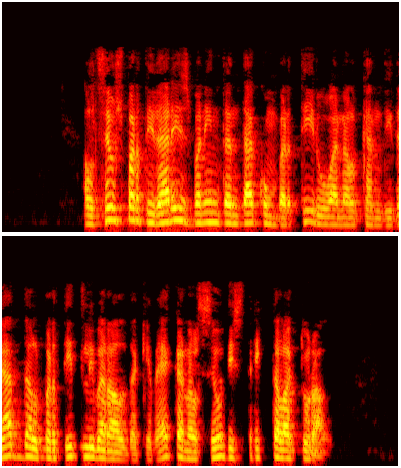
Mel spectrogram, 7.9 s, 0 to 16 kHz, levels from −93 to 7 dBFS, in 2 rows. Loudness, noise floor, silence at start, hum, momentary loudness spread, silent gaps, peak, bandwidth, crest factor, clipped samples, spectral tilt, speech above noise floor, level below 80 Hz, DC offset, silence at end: -20 LUFS; -83 dBFS; 0.85 s; none; 8 LU; none; -2 dBFS; 7.6 kHz; 18 dB; under 0.1%; -7.5 dB/octave; 64 dB; -60 dBFS; under 0.1%; 0.7 s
